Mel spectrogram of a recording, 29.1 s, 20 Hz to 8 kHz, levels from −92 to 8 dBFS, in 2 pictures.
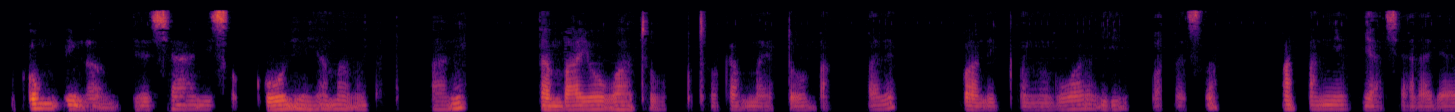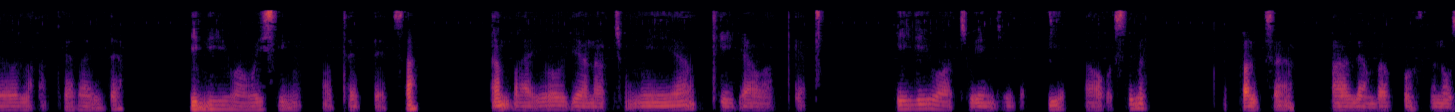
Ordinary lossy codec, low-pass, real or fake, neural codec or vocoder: MP3, 24 kbps; 7.2 kHz; fake; codec, 16 kHz, 0.4 kbps, LongCat-Audio-Codec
